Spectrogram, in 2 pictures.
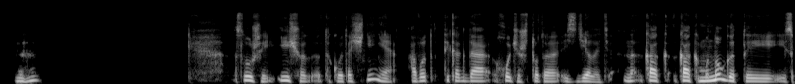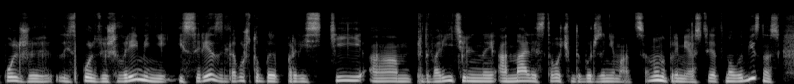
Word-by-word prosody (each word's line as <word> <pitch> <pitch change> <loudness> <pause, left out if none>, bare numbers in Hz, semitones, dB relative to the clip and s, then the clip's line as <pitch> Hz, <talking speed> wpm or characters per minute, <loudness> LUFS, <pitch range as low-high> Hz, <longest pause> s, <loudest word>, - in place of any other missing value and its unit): Мгм. 160 +5 -1 1.9
Слушай 180 -8 +1
и 185 +5 -2
ещё, 155 -6 +1
э, - - -10
такое 140 - -3
уточнение. 145 - -1
А 150 - -1
вот 170 +2 -1
ты 185 - -6
когда 155 -2 +1
хочешь 165 -7 -1
что-то 140 -2 -1
сделать, 135 -4 -2
на 165 +1 -3
как 175 -3 +4
как 175 -3 +6
много 180 +3 +7
ты 140 -3 -1
испольжуе 135 -5 0
используешь 140 -2 -1
времени 160 -2 +4
и 190 -2 -9
средств 180 +5 +1
для 130 - -11
того, 140 +5 -3
чтобы 145 -4 0
провести, 160 - -2
ам, 140 -1 -2
предварительный 145 +2 -1
анализ 145 -2 0
того, 150 +1 -2
чем 140 - -8
ты 130 - -7
будешь 135 -1 -2
заниматься. 135 +3 -4
Ну, 195 +1 +6
например, 145 -7 +1
если 135 +7 -3
это 135 - -8
новый 145 0 +1
бизнес, 280 +8 +1
145 Hz, 160 wpm, -22 LUFS, 140-170 Hz, 1.9 s, много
